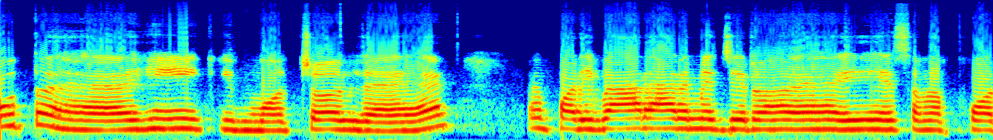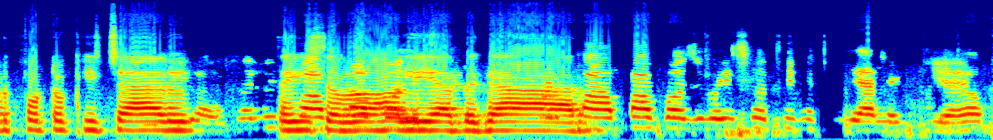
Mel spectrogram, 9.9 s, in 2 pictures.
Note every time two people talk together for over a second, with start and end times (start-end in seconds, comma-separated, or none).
6.3-7.9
